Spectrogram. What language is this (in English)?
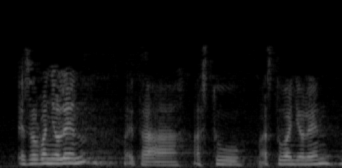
Basque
